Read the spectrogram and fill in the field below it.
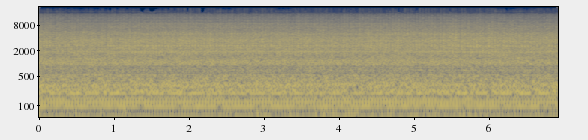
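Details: Murray lawn mower single-cylinder engine, just after carburetor cleaning for dirty fuel (float and needle fine): steady, even drone at constant full throttle with no misses or surging; running cleanly and healthy.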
